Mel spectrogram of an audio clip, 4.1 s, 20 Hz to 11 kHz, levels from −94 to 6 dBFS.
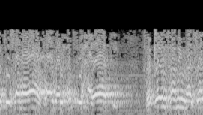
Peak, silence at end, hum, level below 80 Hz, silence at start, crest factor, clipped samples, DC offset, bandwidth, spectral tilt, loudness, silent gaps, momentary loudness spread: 0 dBFS; 0 s; none; -36 dBFS; 0 s; 8 dB; under 0.1%; under 0.1%; 4.8 kHz; -10.5 dB/octave; -9 LUFS; none; 7 LU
